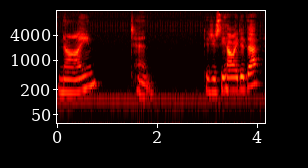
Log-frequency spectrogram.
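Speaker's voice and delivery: put-on friendly teacher talking to kids; kids show host. Teaching kids addition on camera.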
